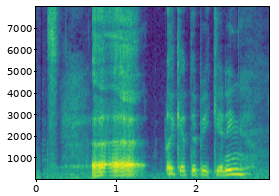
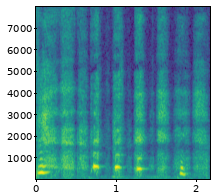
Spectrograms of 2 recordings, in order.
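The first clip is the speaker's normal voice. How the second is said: high breathy laugh; 9 semitones higher than usual. Real, not acted. Laughs after the burp.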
